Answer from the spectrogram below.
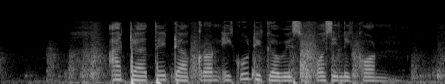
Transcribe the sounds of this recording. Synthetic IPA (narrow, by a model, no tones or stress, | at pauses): ʔaɖ̥a̤t̪eɖ̥a̤kɾɔnʔikud̪̥i̤ɡ̥a̤wesɔkɔsilikɔn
